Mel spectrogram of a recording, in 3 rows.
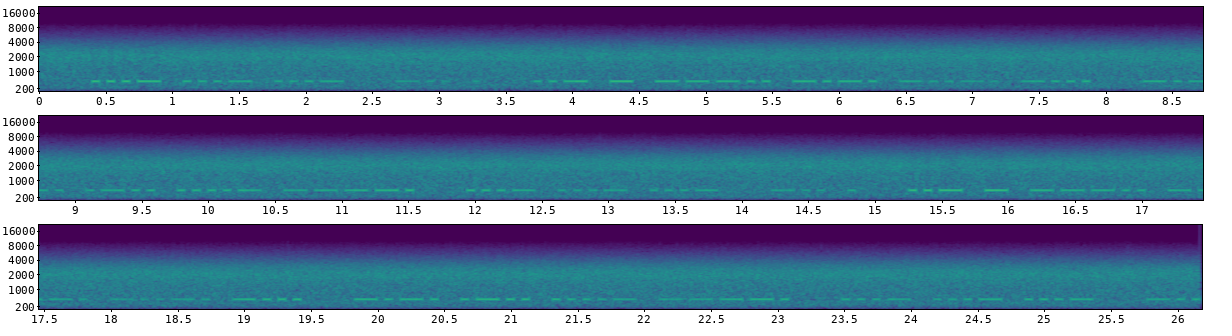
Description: Morse code, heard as a keyed tone, machine-sent, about 21 wpm, 550 Hz, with heavy radio static and fading. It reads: VVV DE UT8C/B CL49 VVV DE UT8C/B CL49 VVV …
